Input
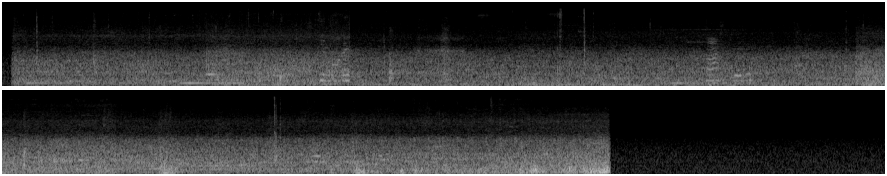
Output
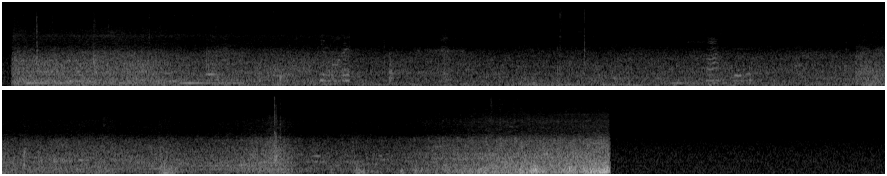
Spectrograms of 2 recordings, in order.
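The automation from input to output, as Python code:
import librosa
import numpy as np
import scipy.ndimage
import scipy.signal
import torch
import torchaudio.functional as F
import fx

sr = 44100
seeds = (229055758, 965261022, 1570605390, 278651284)

y = fx.gain(x, sr, db=fx.line((1.28, -2.5), (2.29, -10.0), (10.98, -10.0), (11.58, -2.0), (11.85, -13.0), (12.78, -13.0), (13.65, -2.5)))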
